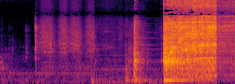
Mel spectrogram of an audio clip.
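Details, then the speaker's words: Circular saw that had stopped turning on, after refitting a loose wire to the carbon brush and checking the brushes: spins up to a loud, steady, even whine for under a second, no grinding or stutter; fixed, runs like new. "Listo ya quedó como nueva a seguirle dando"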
